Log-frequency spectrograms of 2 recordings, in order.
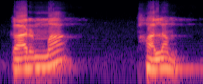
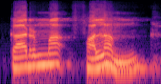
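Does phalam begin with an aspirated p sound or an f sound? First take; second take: aspirated p; f sound. First: Phalam begins with an aspirated p sound. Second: Phalam begins with an f sound. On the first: The speaker calls it right. "it is karma phalam" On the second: The speaker calls it wrong. "here it is not karma phalam"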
